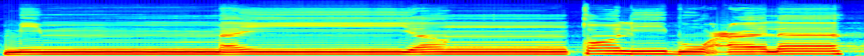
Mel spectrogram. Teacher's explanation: Kemudian huruf nun sukun bertemu huruf qa, maka nun sukunnya melebur ke huruf qa, kita baca dengung dan samar. Dengungnya kita tahan 2-3 harokat.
